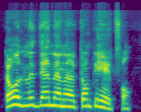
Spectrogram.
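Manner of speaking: very high, loud playful protest; mock pleading. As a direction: squeal a mock plea to be nice. Playful plea during friends' mock quarrel.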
